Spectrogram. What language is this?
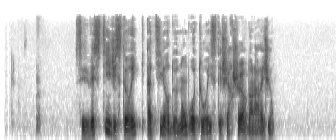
French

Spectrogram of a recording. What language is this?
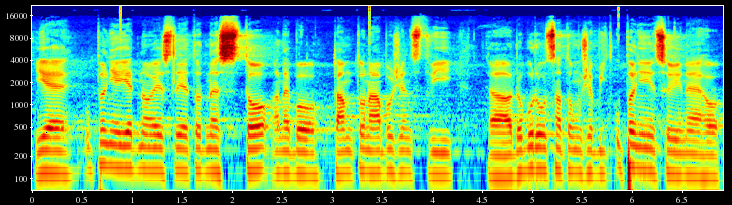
Czech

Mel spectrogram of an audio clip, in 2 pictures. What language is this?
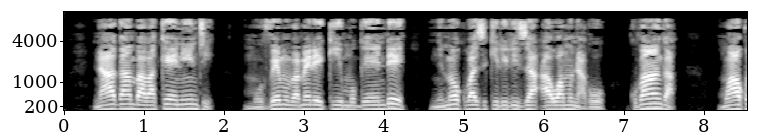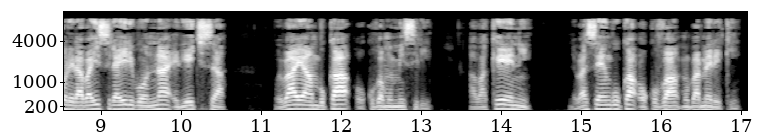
Ganda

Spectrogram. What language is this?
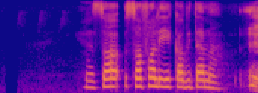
Nepali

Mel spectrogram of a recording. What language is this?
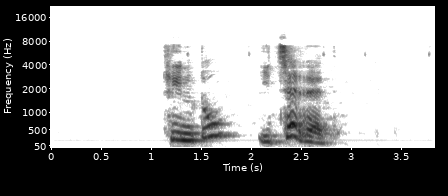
Kabyle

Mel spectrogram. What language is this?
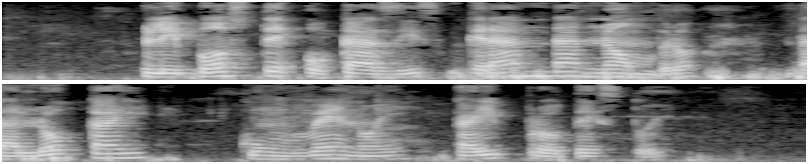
Esperanto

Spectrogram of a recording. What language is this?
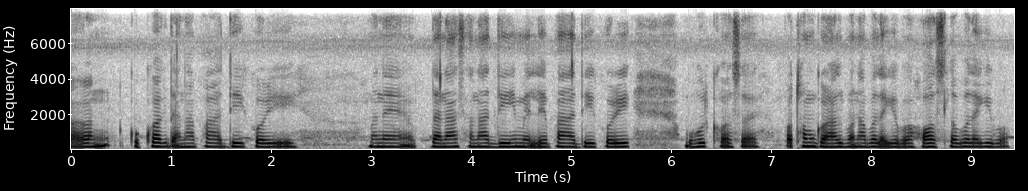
Assamese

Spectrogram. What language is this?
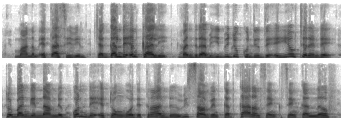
Fula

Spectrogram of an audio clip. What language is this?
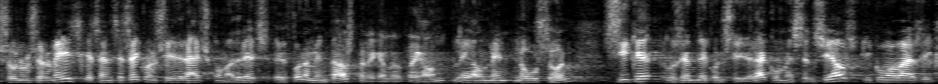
Catalan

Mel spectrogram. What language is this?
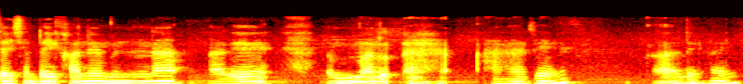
Bodo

